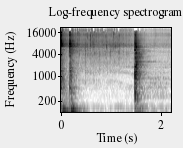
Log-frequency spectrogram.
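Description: Potato and capsicum pieces sizzle in a hot pan as a spoon stirs them twice, each stir a sharp scrape and burst of crackle over a soft steady fry, with no voices.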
